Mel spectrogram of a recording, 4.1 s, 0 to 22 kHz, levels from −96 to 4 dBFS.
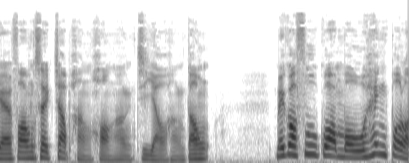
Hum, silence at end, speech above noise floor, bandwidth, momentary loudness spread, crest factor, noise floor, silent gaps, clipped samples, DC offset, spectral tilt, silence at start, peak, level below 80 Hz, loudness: none; 0 s; 36 dB; 15.5 kHz; 11 LU; 20 dB; -61 dBFS; none; under 0.1%; under 0.1%; -6.5 dB/octave; 0 s; -6 dBFS; -58 dBFS; -26 LUFS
